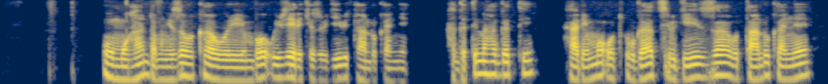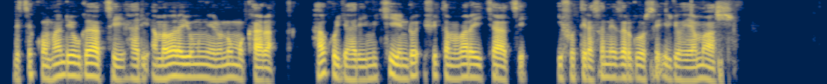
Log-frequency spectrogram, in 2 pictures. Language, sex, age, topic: Kinyarwanda, male, 25-35, government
